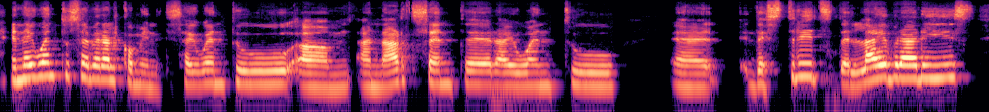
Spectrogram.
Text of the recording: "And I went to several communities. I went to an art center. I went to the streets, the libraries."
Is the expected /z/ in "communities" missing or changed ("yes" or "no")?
yes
